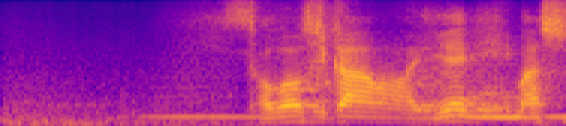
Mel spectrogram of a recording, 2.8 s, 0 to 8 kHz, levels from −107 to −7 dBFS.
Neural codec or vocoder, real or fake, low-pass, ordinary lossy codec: codec, 16 kHz, 1 kbps, X-Codec, HuBERT features, trained on balanced general audio; fake; none; none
